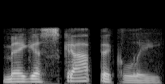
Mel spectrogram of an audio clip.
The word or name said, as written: megascopically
